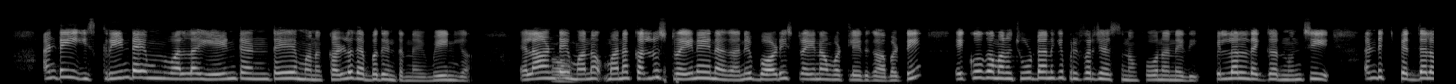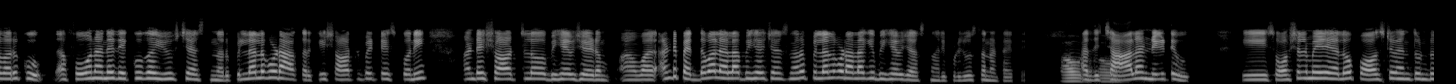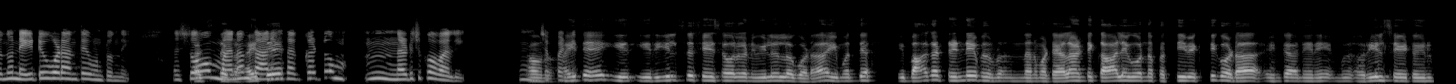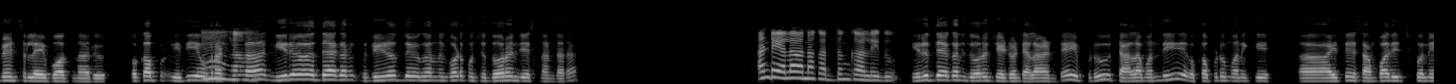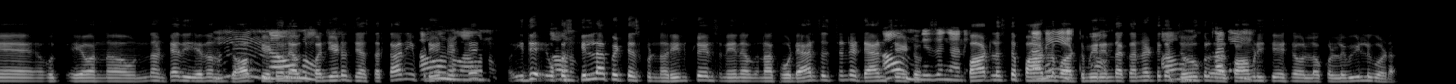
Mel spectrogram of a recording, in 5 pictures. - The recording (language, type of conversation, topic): Telugu, podcast, షార్ట్ వీడియోలు ప్రజల వినోద రుచిని ఎలా మార్చాయి?
- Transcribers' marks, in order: in English: "స్క్రీన్‌టైమ్"; in English: "మెయిన్‌గా"; other background noise; in English: "బాడీ"; in English: "ప్రిఫర్"; in English: "యూజ్"; in English: "షార్ట్స్‌లో బిహేవ్"; in English: "బిహేవ్"; in English: "బిహేవ్"; in English: "నెగెటివ్"; in English: "సోషల్ మీడియా‌లో పాజిటివ్"; in English: "నెగెటివ్"; in English: "సో"; in English: "రీల్స్"; in English: "రీల్స్"; in English: "ఇన్‌ఫ్లూయెసర్‌లయిపోతున్నారు"; in English: "జాబ్"; in English: "స్కిల్"; in English: "ఇన్ఫ్‌ఫ్లూయెన్స్"; in English: "డాన్స్"; in English: "డాన్స్"; in English: "కామెడీ"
